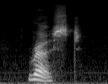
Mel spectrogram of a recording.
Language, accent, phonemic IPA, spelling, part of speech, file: English, US, /ɹoʊst/, roast, verb / noun / adjective, En-us-roast.ogg
- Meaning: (verb) To cook food by heating in an oven or over a fire without covering, resulting in a crisp, possibly even slightly charred appearance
